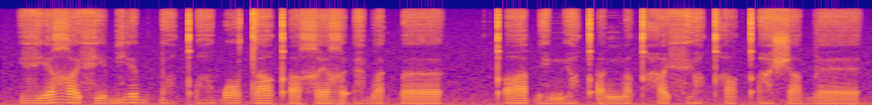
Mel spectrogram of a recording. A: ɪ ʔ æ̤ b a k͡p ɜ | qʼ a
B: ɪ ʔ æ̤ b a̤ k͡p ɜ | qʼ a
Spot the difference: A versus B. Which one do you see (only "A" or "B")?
A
